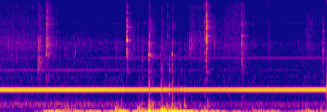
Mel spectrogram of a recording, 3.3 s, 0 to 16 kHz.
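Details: Drake TR7 receiver after VCO non-locking fault fixed by replacing the suspect varicap diode with the original: clean steady mid-pitched tone without drift or warble over faint crackle, possibly from dirty contacts; tuning and playing normally.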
